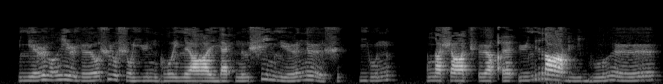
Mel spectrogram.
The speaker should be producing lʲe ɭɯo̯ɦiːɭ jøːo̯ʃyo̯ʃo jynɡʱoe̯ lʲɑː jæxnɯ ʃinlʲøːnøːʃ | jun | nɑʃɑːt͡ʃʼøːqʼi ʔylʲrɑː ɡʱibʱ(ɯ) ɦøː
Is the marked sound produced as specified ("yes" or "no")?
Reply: no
